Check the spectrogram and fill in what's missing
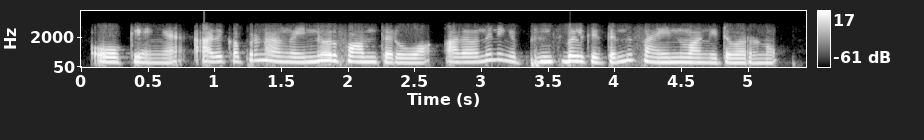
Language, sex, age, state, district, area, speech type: Tamil, female, 18-30, Tamil Nadu, Erode, rural, conversation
